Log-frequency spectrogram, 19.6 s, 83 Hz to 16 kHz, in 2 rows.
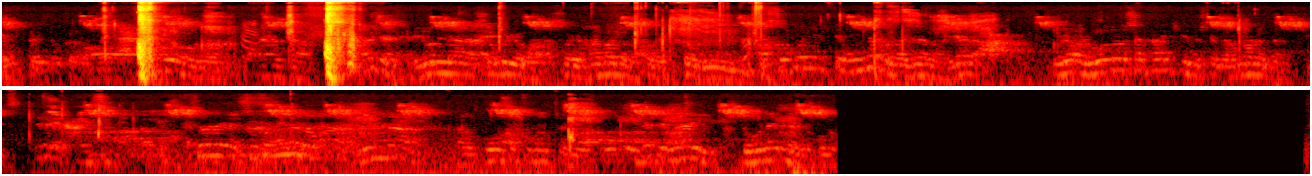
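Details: Newborn baby boy, 21 days old, sneezing: two sharp, brief sneezes near the start, followed by soft baby noises and quiet adult talk in the room.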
